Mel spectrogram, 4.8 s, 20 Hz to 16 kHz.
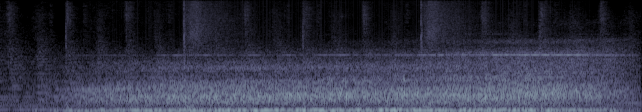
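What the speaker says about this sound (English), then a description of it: "A jet-powered railcar from 1966 was faster." Jet-powered railcar from 1966, its jet engine giving a steady, loud roar with a broad rumbling body and a faint high whine, rising in over the first half second and holding constant throughout before easing at the end.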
